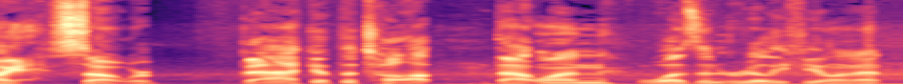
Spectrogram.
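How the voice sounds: A man talks at a fairly slow pace. His tone is fairly bright.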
